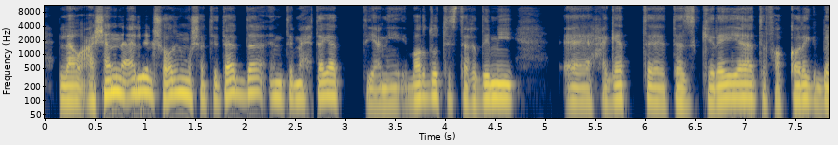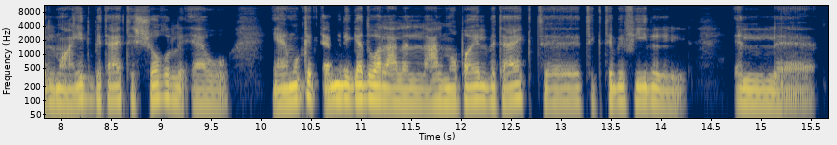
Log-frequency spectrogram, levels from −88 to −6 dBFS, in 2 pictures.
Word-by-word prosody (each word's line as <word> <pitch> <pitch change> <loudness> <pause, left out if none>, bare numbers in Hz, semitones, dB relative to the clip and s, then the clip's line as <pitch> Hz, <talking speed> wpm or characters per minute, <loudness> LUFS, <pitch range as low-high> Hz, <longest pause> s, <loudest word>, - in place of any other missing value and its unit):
لو 105 -1 +4
عشان 140 +8 +4
نقلِّل 150 +1 +3
شعور 125 +1 +2
المُشتّتات 130 -2 +1
ده، 150 +2 -1
أنتِ 120 -1 -2
محتاجة 120 +3 +2 0.3
ت - - -13
يعني 90 +1 -4
برضه 115 +4 +2
تستخدمي 115 0 +2 0.5
آآ 95 0 -1
حاجات 110 +4 -2 0.4
تذكيريّة 105 +5 +2
تفكّرِك 105 +1 -1
بالمواعيد 95 +1 -1
بتاعة 100 -1 -2
الشُغل 105 -1 -1
أو 85 +1 -6 0.4
يعني 90 +1 +1
ممكن 105 +5 +2
تعملي 105 +3 +4
جدول 110 -1 +4
على 95 -1 0
ال 90 -1 -5
على 90 +1 -1
الموبايل 100 +2 0
بتاعِك 100 +4 -2
ت 90 - -6 0.4
تكتبي 95 +1 -4
فيه 95 0 -1
ال 85 -4 -4 0.5
ال 90 -3 -4
105 Hz, 130 wpm, -24 LUFS, 95-115 Hz, 0.5 s, لو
